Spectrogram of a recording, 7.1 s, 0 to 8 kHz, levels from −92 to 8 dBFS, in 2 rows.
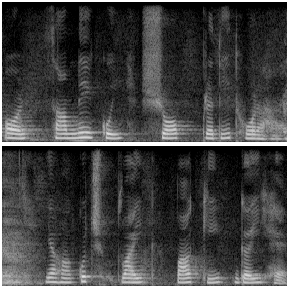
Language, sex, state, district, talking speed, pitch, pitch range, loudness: Hindi, female, Bihar, West Champaran, 125 wpm, 235 Hz, 225-245 Hz, -17 LUFS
